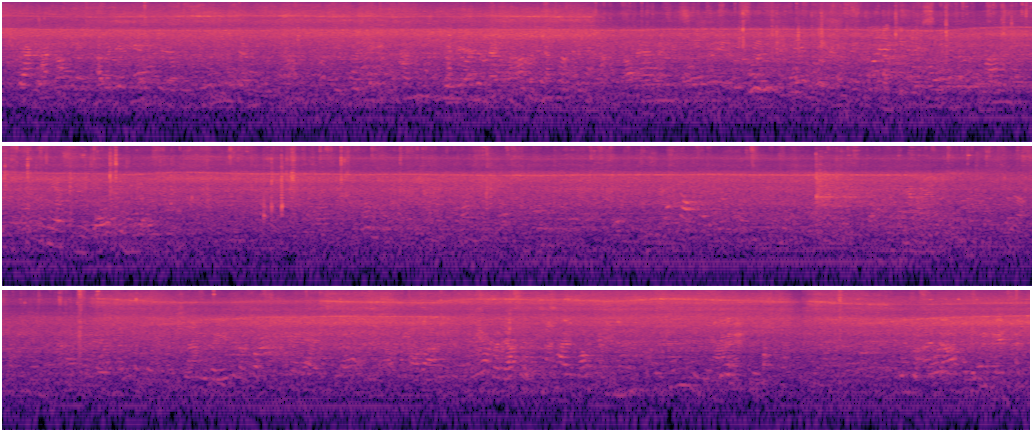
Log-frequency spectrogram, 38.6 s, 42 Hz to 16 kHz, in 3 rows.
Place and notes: {"title": "Hühnermarkt, Frankfurt am Main, Deutschland - 14th of August 2018 Teil 2", "date": "2018-08-14 17:45:00", "description": "Walk from the fountain at Hühnermarkt, down the 'Königsweg', where German Kaiser used to walk after they became Kaiser - again several chats, spanish among others and a tourist guide - in the background a construction site, finishing the 'old town-project'.", "latitude": "50.11", "longitude": "8.68", "altitude": "100", "timezone": "GMT+1"}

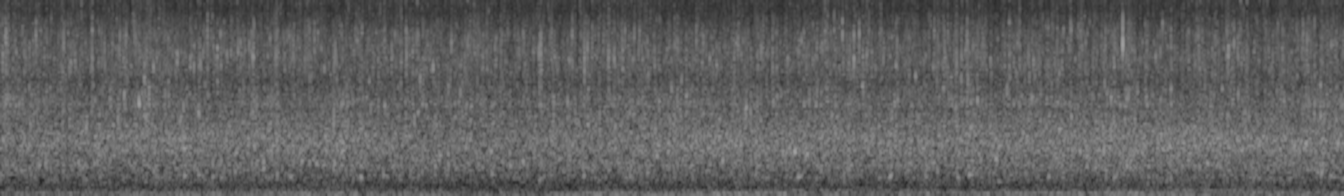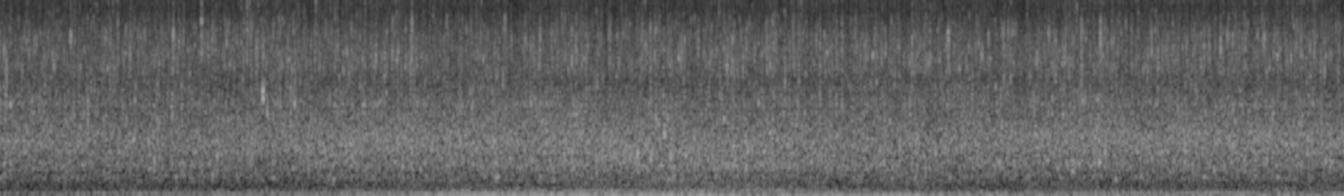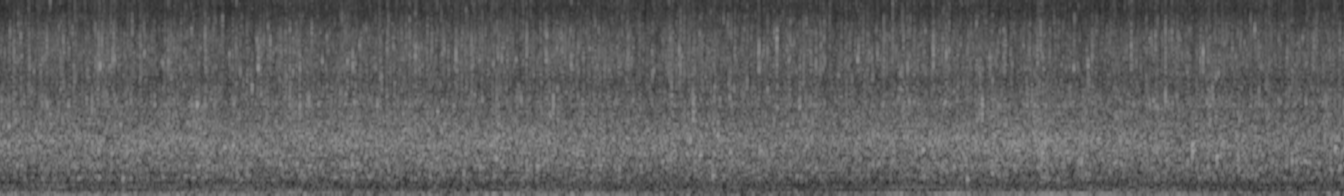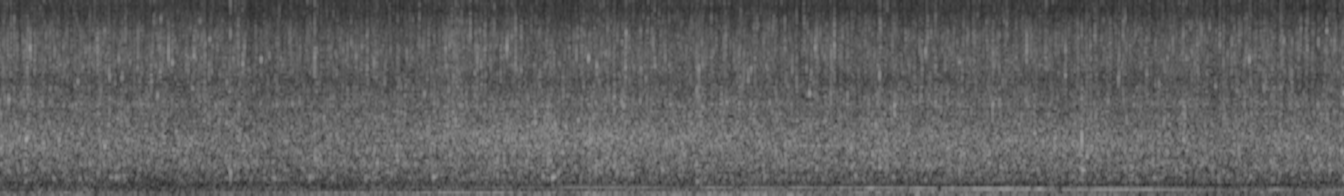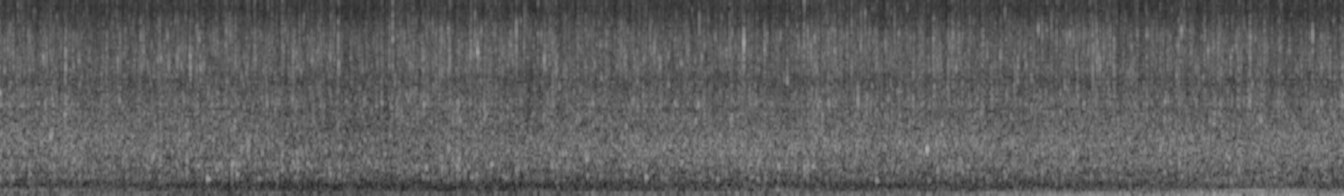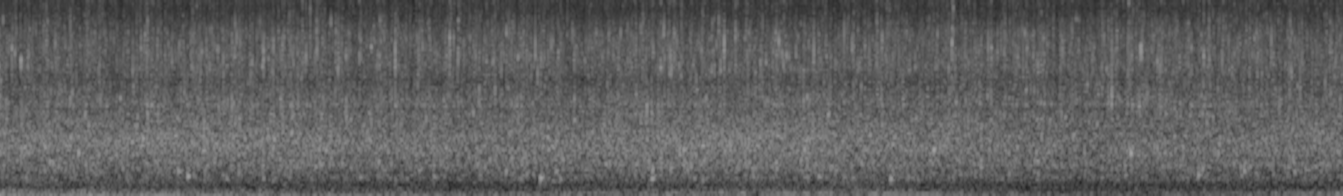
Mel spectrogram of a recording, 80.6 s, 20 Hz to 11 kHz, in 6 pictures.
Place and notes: {"title": "Listening by the stream through the Glen of the Downs Nature Reserve, Co. Wicklow, Ireland - The stream through the Glen", "date": "2017-07-29 13:30:00", "description": "This is the sound of the stream running through the Glen of the Downs, combined with the stream of traffic that runs through the N11. Recorded with EDIROL R09.", "latitude": "53.14", "longitude": "-6.12", "altitude": "117", "timezone": "Europe/Dublin"}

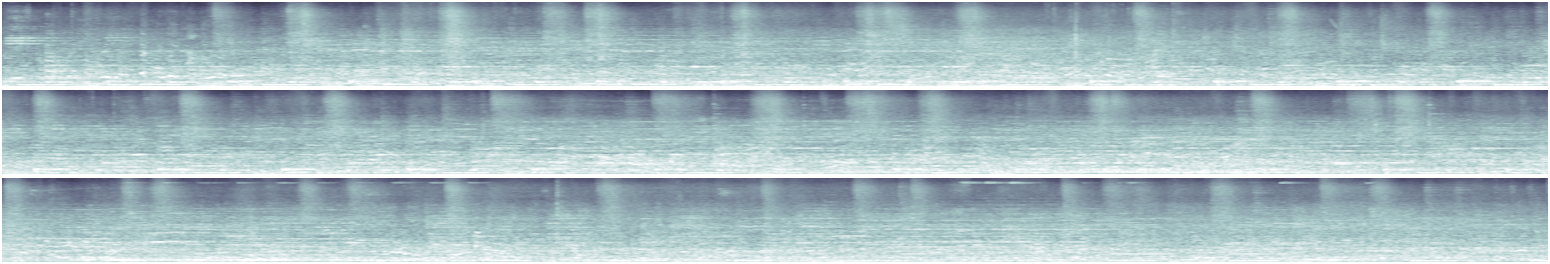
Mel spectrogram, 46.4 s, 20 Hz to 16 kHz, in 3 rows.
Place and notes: {"title": "Villavicencio, Meta, Colombia - Mercados Campesinos 7 Marzo 2015", "date": "2015-03-07 09:22:00", "description": "Ambientes Sonoros en los Mercados Campesinos que tienen lugar cada quince días en el polideportivo del barrio La Esperanza séptima etapa.", "latitude": "4.13", "longitude": "-73.63", "altitude": "441", "timezone": "America/Bogota"}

